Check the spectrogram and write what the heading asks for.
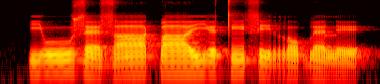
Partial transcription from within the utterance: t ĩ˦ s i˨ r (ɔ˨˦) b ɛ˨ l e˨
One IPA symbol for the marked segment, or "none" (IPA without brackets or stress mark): ɔ˨˦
